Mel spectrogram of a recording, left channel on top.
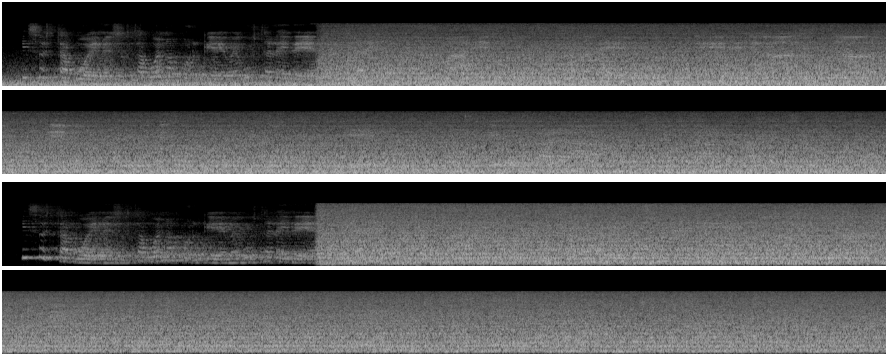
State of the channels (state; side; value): noise; left; rumble, 4 dB below the sound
